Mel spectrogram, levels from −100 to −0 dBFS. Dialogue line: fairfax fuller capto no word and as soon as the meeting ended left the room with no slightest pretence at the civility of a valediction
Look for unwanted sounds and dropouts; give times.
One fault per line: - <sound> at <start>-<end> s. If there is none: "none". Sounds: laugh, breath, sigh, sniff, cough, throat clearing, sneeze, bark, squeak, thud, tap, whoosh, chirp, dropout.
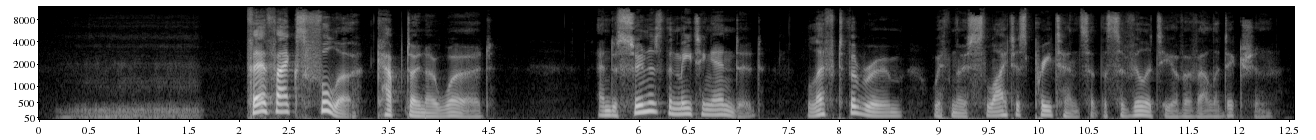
- breath at 0.1-1.7 s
